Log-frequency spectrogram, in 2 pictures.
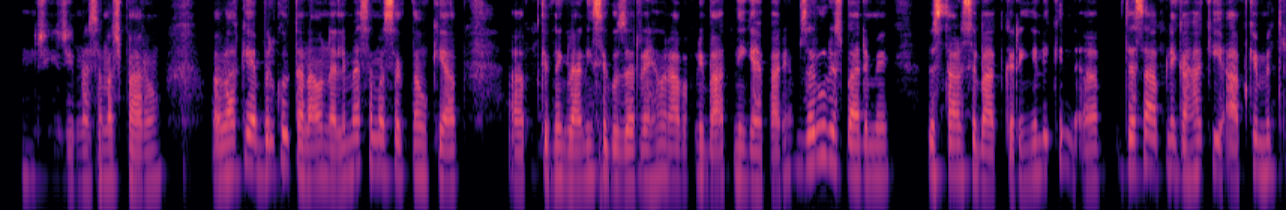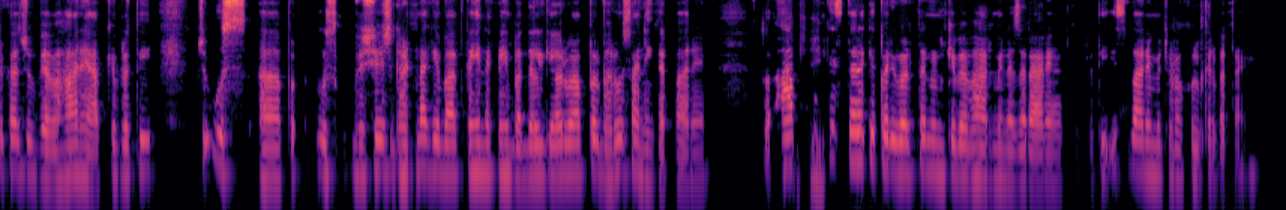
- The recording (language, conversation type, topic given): Hindi, advice, टूटे हुए भरोसे को धीरे-धीरे फिर से कैसे कायम किया जा सकता है?
- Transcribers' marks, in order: none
